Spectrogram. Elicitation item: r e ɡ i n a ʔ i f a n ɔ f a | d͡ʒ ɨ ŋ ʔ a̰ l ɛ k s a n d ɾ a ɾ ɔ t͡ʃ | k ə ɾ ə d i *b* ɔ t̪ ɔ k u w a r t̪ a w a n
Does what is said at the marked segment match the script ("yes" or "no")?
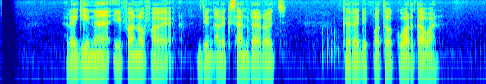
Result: no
